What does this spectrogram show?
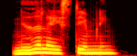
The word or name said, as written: nederlagsstemning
